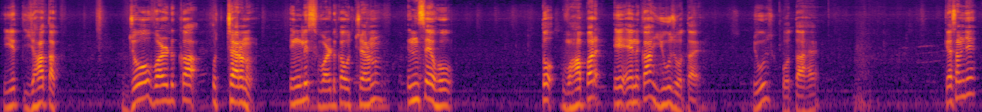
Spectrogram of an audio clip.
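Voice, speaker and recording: A male teacher gives an unhurried grammar lesson, repeating himself and spelling words out letter by letter. His voice sits a little high for a man. A faint hum of room noise stays behind him. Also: animated, fairly bright tone. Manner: addresses viewers as friends.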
